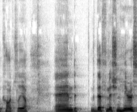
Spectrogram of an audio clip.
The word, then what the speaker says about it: cochlea: coach Lee a or I believe it's the pronounced cochlea or a copy I'm gonna call the cochlea and the definition here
